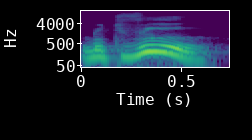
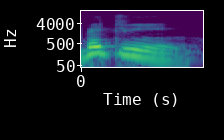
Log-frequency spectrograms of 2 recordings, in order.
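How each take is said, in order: First: The stress is on the second syllable. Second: The stress is on the first syllable. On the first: The speaker calls it right. "the stress will be on the second syllable" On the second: The speaker calls it wrong. "not between"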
